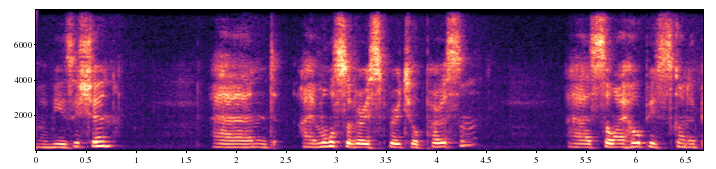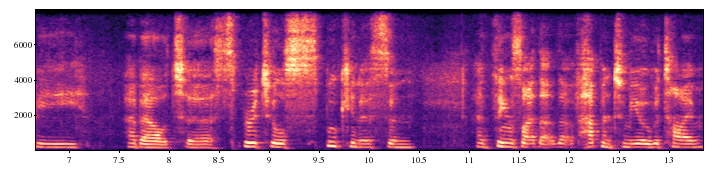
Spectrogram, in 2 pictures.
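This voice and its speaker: With a dark, mellow tone and a somewhat breathy quality, a woman at medium pitch talks at a moderate pace with ordinary pitch variation, big swings in loudness, and long, frequent pauses. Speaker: vlogger and musician. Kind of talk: casual personal vlog. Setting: at home. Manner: halting, many fillers.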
